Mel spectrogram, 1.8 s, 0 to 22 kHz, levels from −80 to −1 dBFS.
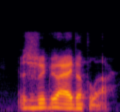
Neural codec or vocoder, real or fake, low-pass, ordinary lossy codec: codec, 16 kHz, 1 kbps, FunCodec, trained on LibriTTS, 50 frames a second; fake; none; none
